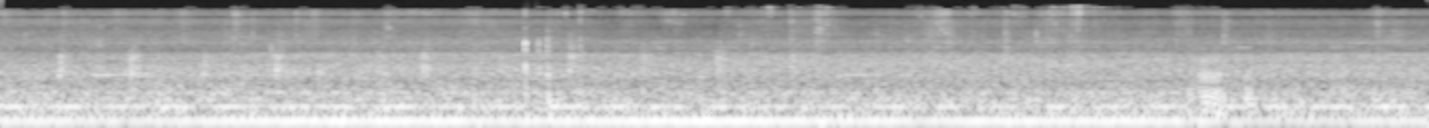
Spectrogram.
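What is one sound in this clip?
Footsteps of many people walk past on a hard floor.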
